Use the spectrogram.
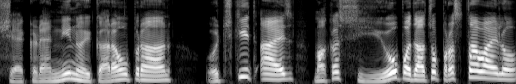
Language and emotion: Goan Konkani, surprised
